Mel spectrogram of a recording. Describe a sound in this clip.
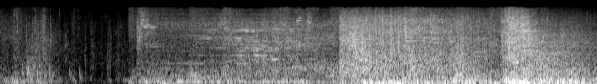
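Magic spells whoosh and crackle as fighters clash in battle.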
